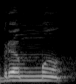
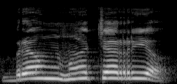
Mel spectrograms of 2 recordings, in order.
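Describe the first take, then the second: First: ब्रह्म with a doubled मː, the wrong way; गलत उच्चारण, म दोहरा. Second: ब्रह्मचर्य with म said whole and clear; म पूरा उच्चारण; full ma. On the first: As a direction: show the error: ब्रह्म with a doubled म. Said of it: "ब्रह्म नहीं". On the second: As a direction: give the म in ब्रह्मचर्य its full sound. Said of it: "यहाँ पे म पूरा". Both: Shown as a demonstration.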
